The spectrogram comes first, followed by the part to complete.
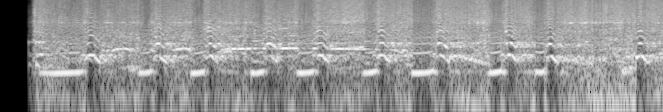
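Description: A siamang gives rapid, repeated hooting notes with higher whoops above, boosted until harsh and distorted.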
